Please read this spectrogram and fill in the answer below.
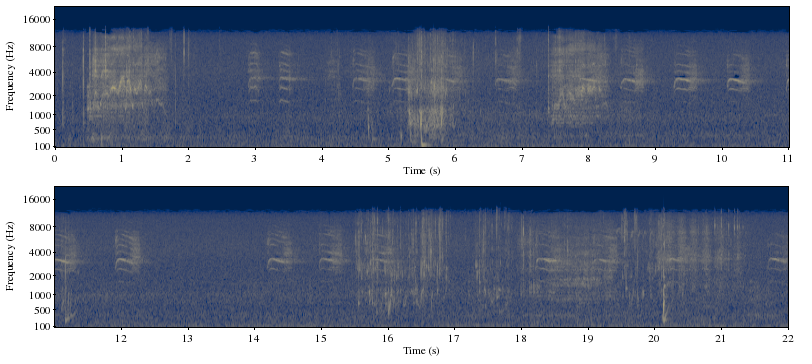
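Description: A bird calls over and over in short, high notes that dip at the end, about two a second, with a pause in the middle. A few louder bursts of noise break in, the loudest about five seconds in.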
